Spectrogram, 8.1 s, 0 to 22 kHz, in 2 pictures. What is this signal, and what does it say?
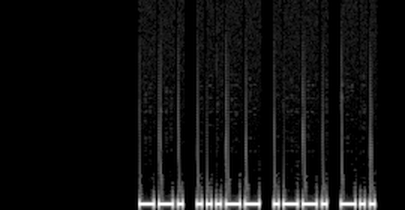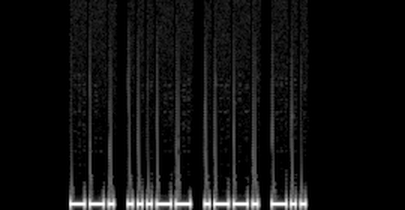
Morse code, heard as a keyed tone, about 25 wpm, 700 Hz. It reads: G3PD G3PD
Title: DXCC-100 Call Signs - 4 Characters - Repeated 2x - 25wpm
